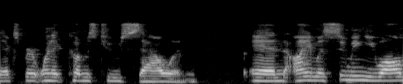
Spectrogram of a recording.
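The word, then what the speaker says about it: Samhain: when it comes to sin and I'm assuming you all know that that is spelled h I'm sorry s m ha Ai and it is PR not pronounced Sam Hayne please do not name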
